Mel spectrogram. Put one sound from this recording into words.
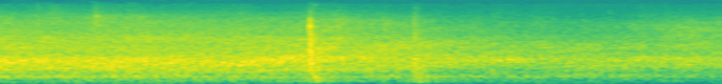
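A shop door swings open.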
